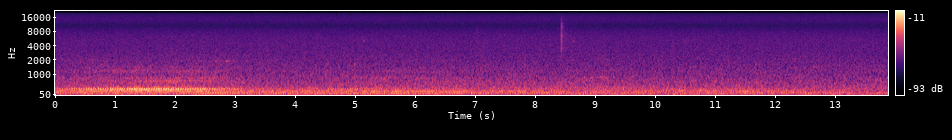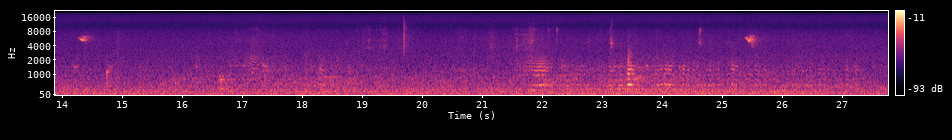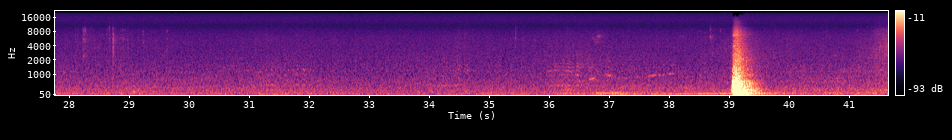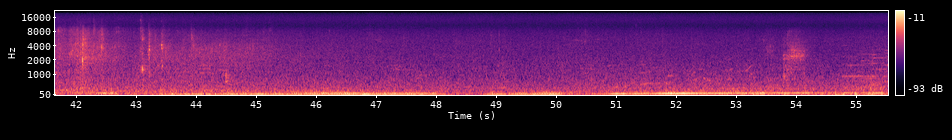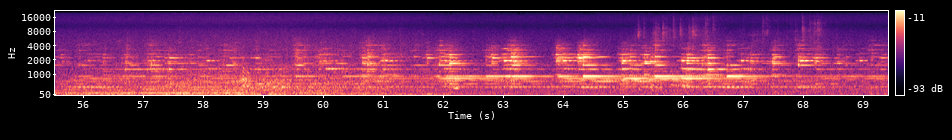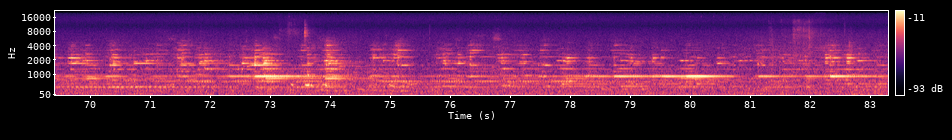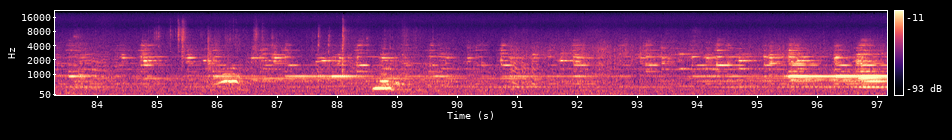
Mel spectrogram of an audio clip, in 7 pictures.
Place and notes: Frontera, Santa Cruz de Tenerife, España - Entre el cielo y la tierra
El Sitio is a rural and friendly accomodation with different small houses in a mountainside where I stay for few days in my fist visit to El Hierro. There i have a great time, a great view of El Golfo and a great sounscape that makes me feel like in sky… Birds, dogs barks, distant motorcycles, flys, dry leaves dragin along the ground… and the bells from a near church... Total relax.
